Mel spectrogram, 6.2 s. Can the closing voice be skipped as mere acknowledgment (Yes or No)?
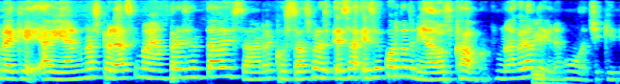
Yes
